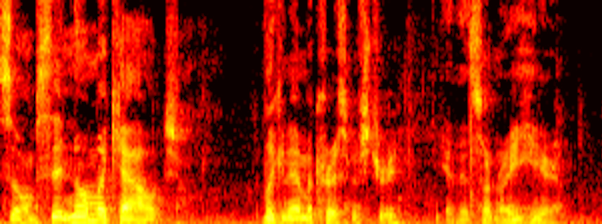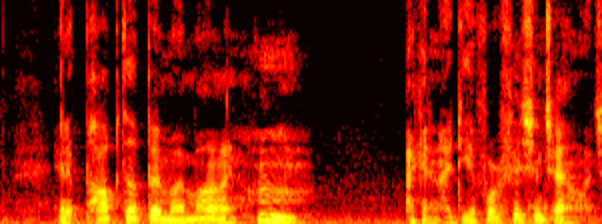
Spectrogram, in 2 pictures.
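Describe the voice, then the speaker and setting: A man whispers at a fairly quick pace. He leaves long, frequent pauses. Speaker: fishing show host. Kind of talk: casual vlog narration. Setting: at home, indoors. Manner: whispering a little.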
